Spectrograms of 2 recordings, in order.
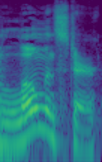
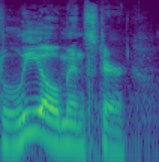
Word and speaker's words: Leominster: We have a fucking Lowminster. – Okay? Yeah. – Which, if you look at it, is Leominster. That's not how you pronounce it, because you'll get stabbed if you pronounce it that way there.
